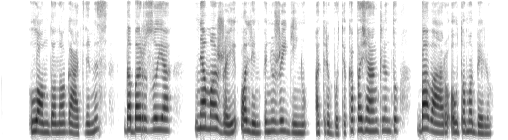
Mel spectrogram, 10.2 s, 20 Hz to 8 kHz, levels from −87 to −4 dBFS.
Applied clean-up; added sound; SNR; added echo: none; none; none; none.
